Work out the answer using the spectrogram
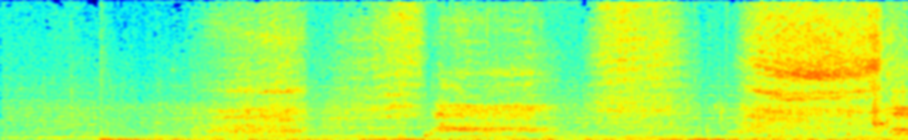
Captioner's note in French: profonde respiration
